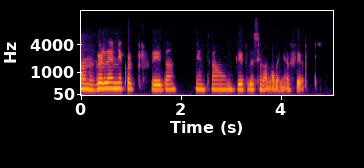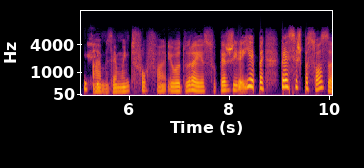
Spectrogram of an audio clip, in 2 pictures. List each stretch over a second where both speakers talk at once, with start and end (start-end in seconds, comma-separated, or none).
none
